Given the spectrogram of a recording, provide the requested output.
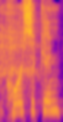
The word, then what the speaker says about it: Corsican: Did I say that right? Corsican? – Yeah, yeah, Corsican. Corsican's right. Okay.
